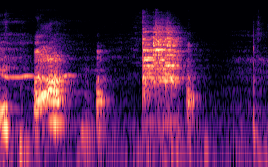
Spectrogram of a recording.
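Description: A metal tin of Minwax paste finishing wax being picked up and handled, giving two short bursts of clatter, the second about a second in.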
